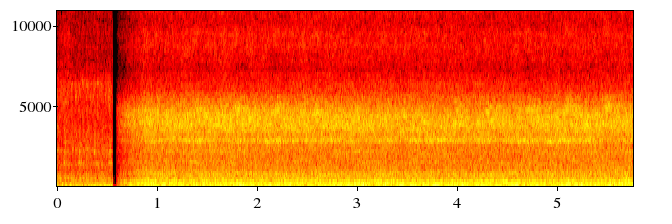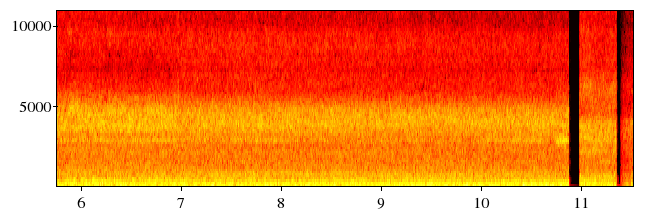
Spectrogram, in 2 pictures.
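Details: Ford Ranger 2.2L pickup engine idling with a dense, rapid knocking running through its steady clatter.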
